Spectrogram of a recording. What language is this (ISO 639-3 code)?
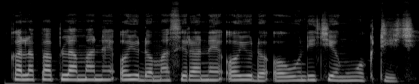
luo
